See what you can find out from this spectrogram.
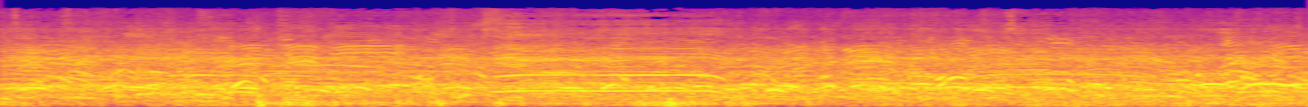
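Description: A crowd booing and jeering in a dense, continuous wall of overlapping voices, loud throughout, with no individual words standing out from the din.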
